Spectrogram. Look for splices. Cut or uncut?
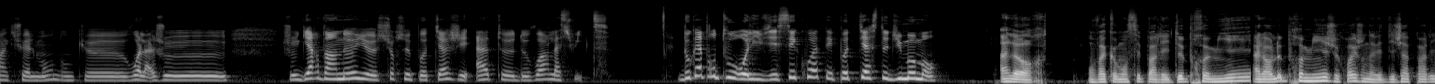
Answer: cut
